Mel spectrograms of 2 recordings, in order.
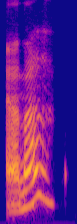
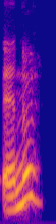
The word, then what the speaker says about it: Anne: Normally, people call me Anne or Anna, but it's Anne.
